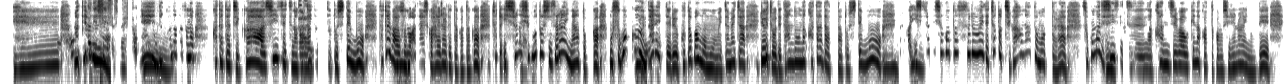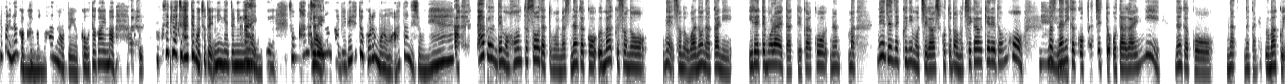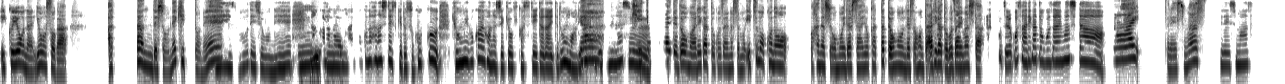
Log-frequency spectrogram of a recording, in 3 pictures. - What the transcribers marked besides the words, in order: other background noise; tapping
- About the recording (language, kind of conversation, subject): Japanese, podcast, 支えになった人やコミュニティはありますか？
- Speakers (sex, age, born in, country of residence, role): female, 50-54, Japan, United States, guest; female, 60-64, Japan, Japan, host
